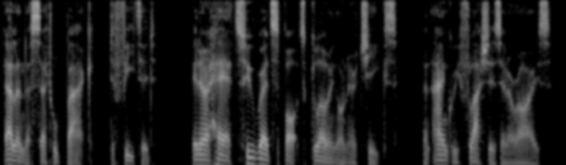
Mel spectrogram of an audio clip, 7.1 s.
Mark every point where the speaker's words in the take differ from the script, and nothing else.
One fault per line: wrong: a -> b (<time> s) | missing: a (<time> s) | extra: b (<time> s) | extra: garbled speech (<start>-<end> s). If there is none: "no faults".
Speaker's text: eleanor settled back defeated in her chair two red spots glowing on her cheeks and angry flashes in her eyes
wrong: chair -> hair (2.6 s)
